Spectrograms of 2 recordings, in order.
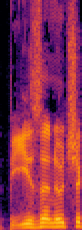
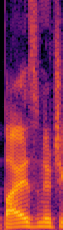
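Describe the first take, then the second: First: The first syllable sounds like 'bee'. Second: The first syllable sounds like 'bye'. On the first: The speaker calls it right. "is actually the Bizanuchi katana" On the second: The speaker calls it wrong. "apparently the Baizanuchi katana"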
